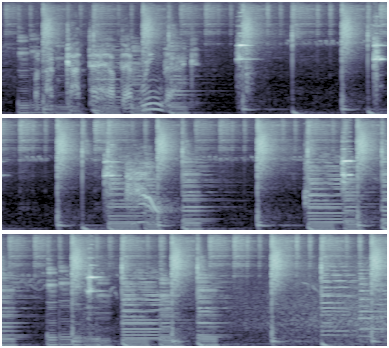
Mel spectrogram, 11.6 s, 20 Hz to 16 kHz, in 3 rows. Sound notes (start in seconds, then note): 3.3 clanging; 4.8 ted groans; 8.0 upbeat music continues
